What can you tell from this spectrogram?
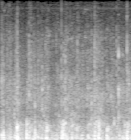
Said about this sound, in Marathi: त्याबद्दल तुम्ही टाळ्या वाजवून त्यांचं स्वागत करा सगळं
